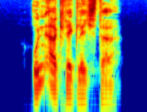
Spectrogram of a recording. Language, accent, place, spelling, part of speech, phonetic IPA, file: German, Germany, Berlin, unerquicklichste, adjective, [ˈʊnʔɛɐ̯kvɪklɪçstə], De-unerquicklichste.ogg
- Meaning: inflection of unerquicklich: 1. strong/mixed nominative/accusative feminine singular superlative degree 2. strong nominative/accusative plural superlative degree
